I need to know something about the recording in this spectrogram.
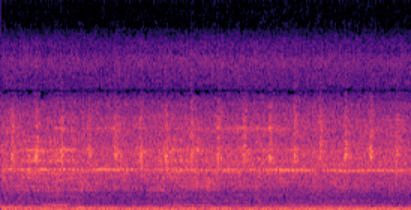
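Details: COE ramp truck's first fire-up after brake bleeding; the engine catches and settles into a steady, even idle with a smooth low rumble and no knocks or misses.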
